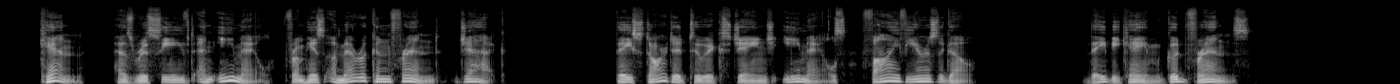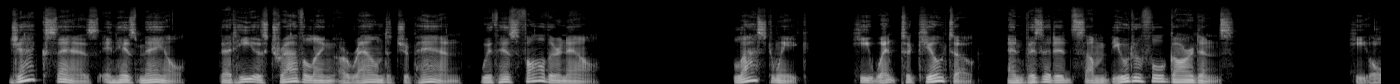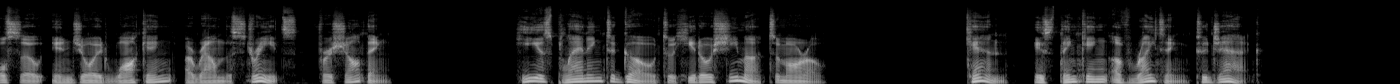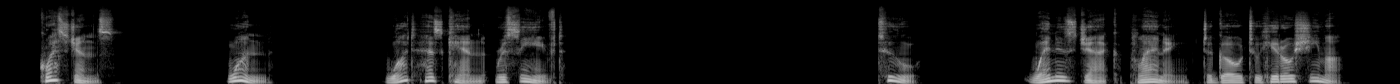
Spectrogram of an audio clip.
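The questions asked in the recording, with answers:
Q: What has Ken received?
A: An email from his American friend, Jack

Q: When is Jack planning to go to Hiroshima?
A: Tomorrow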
